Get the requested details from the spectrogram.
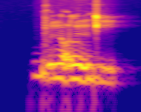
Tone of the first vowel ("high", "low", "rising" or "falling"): falling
